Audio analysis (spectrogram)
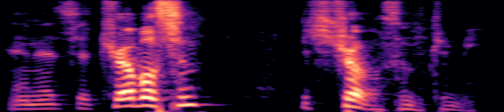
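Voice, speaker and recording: A man's voice: medium pitch, big pitch swings, fairly quick, darkish tone, breathy edge. An older man chatting casually as a musician hosting a show, rambling and joking in a folksy way and laughing often. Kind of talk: casual chat and storytelling between songs. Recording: live acoustic guitar playing alongside. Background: acoustic guitar.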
